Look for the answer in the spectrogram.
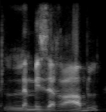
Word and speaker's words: Les Misérables: Les Misérables.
